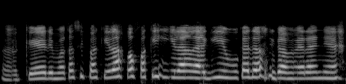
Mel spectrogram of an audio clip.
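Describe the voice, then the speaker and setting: A woman's voice: high-pitched, fairly even intonation, quick pace, a bit bright, no room sound, lo-fi sound. A young woman presenting an online workshop from a relative's home in a casual, cheerful way, often laughing and slipping in English phrases. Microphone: video call.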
